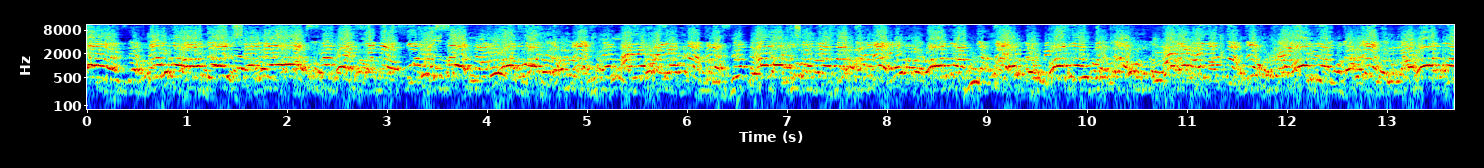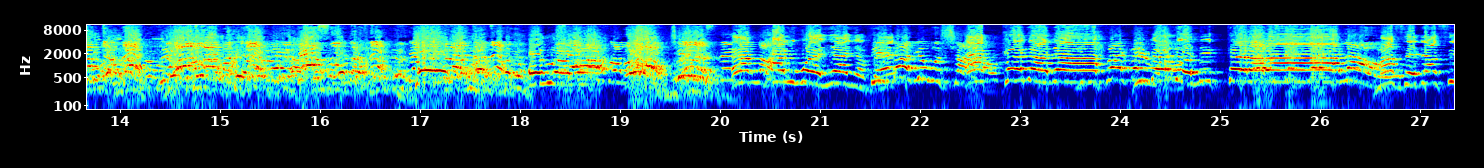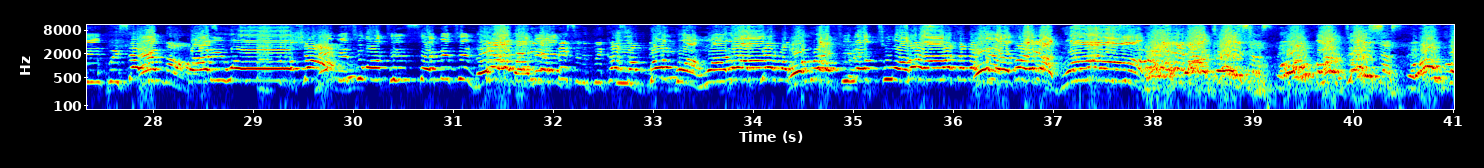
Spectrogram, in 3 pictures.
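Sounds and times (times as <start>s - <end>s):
voices praying aloud: 0.0s - 41.0s.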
